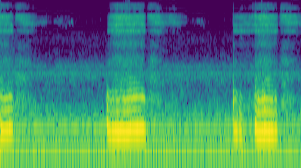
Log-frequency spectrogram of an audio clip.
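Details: Bon-kun, a Beagle puppy, snoring while asleep: drawn-out nasal tones with a whistly hum, each under a second and roughly three seconds apart, soft breathy hiss between them in a quiet room.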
